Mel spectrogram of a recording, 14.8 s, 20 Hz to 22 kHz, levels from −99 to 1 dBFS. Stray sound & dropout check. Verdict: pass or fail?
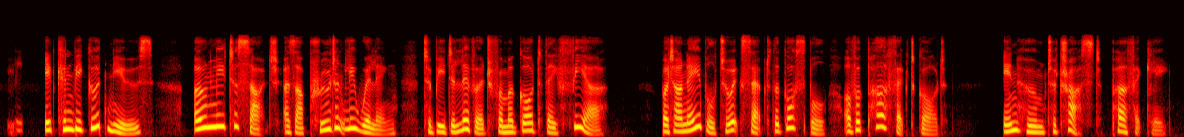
fail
